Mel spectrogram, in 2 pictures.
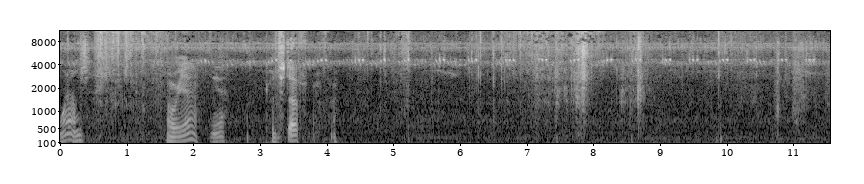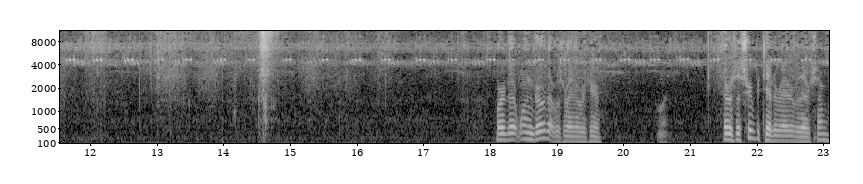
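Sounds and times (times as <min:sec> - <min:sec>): cricket chirping: 0:00.0 - 0:23.0
digging in garden soil: 0:03.1 - 0:19.3.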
